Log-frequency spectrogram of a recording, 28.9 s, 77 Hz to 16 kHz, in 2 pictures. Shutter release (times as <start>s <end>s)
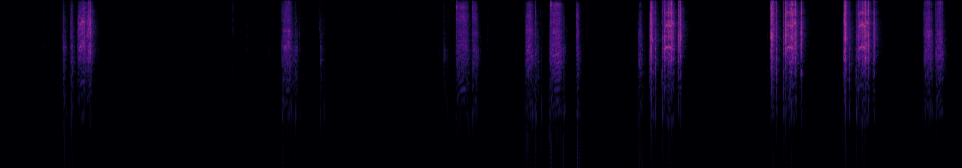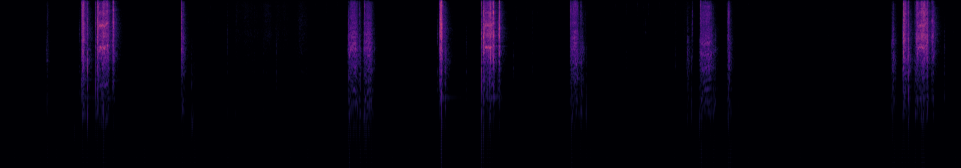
1.0s 1.5s, 9.6s 10.3s, 11.6s 13.2s, 15.6s 16.2s, 21.0s 22.1s, 27.8s 28.6s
